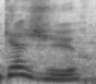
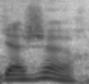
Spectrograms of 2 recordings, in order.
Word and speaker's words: gageure: Une gageure, oui, et pas une gageure. G-A-G-E-U-R-E, gageure. Déjà,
